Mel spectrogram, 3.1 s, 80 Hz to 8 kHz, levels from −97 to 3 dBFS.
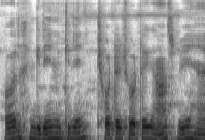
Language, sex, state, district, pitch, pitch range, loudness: Hindi, male, Jharkhand, Palamu, 120 Hz, 115-120 Hz, -15 LUFS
